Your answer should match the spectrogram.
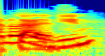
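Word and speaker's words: Tallinn: Tallin.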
